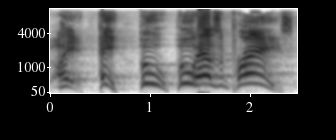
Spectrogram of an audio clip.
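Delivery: loud, high, slow call for praise; rally the crowd for a praise; mock service leader. Preacher pretending to invite praise in the service.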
